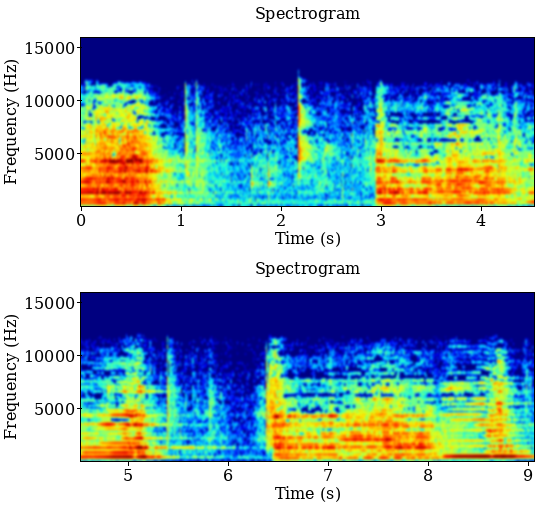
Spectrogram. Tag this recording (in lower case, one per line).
music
